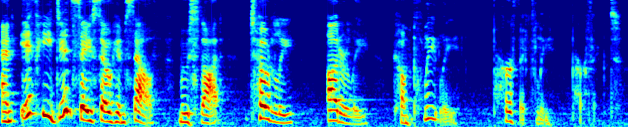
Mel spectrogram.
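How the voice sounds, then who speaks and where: This older woman reads a rhyming picture book to children with a bright, sing-song cadence and chatty remarks on the images. Her mid-range voice is unhurried, creaky, and husky.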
